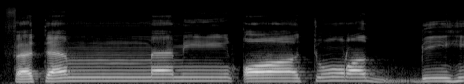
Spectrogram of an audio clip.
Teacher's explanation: ر مفتوحه است بر خوانده ميشه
